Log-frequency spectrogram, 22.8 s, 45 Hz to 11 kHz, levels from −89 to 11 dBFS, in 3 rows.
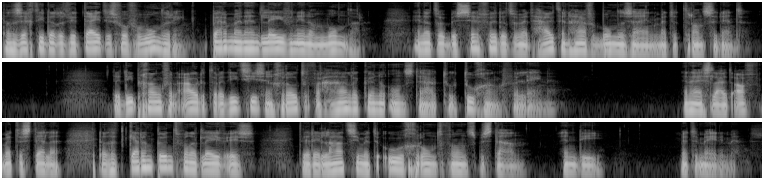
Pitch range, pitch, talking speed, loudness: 90-110 Hz, 95 Hz, 185 wpm, -21 LUFS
